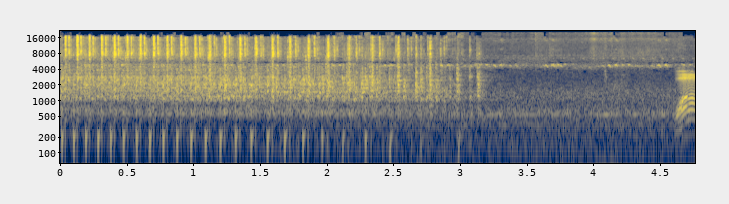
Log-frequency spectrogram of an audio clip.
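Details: 1960s Bolens 28-inch Lawn Keeper mower, carburetor never adjusted, untouched at least 15 years, mowing with deck set low: steady, quick even firing pulses with no misses or knocks under load; runs good, normal running.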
